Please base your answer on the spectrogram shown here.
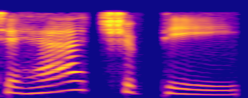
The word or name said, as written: Tehachapi Mountains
